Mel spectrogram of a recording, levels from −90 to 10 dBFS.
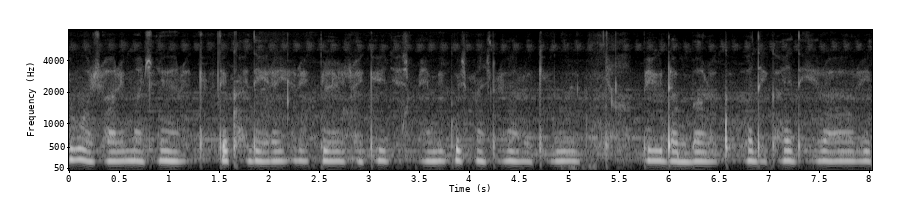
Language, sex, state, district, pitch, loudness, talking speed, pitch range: Hindi, female, Bihar, Bhagalpur, 205 Hz, -25 LUFS, 230 wpm, 200-210 Hz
